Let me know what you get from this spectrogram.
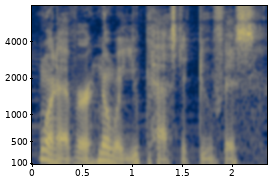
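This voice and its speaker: Give the part to a cocky young student played by a man, full of mocking banter. The pitch sits lifted and the delivery is teasing and jocular, like a best friend in an audiobook story. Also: lively intonation, moderate pace, warm tone, soft background music.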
